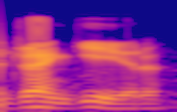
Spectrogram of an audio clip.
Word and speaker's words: drengr: is both i guess one drink or many dry gear that's how you say it so i was right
